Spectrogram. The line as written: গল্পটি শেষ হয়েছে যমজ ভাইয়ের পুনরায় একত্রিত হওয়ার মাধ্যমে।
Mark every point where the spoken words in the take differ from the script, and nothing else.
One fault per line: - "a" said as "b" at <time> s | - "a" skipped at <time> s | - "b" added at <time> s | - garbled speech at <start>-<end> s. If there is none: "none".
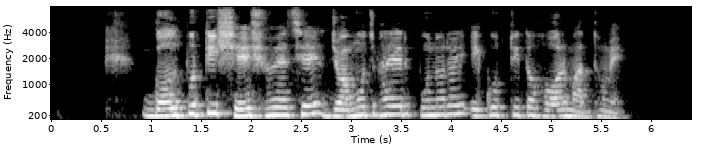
none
